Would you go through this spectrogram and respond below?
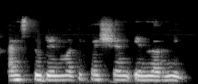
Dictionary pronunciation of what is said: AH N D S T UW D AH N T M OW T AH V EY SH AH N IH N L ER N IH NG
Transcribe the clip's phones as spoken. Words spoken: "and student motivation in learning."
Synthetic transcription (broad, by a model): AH N S T UW D AH N T M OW T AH F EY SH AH N IH N L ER N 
